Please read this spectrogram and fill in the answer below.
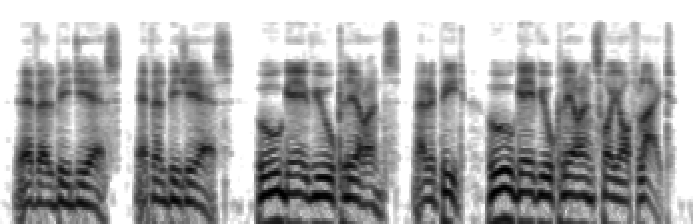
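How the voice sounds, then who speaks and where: A man uses a put-on character voice that is stern and resonant, with a very deep, low pitch and fairly even intonation. He speaks at a fairly slow pace and very even loudness against a quiet background. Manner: stern, demanding.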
